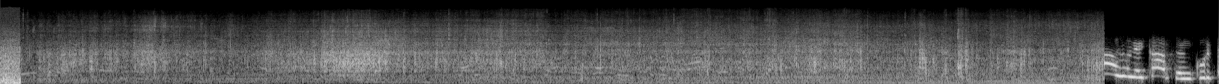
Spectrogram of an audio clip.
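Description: An ambulance engine runs nearby as the ambulance drives slowly.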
